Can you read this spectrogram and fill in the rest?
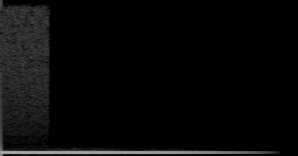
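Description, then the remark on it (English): A steady, continuous telephone dial tone from a hung-up receiver hums at a constant pitch for nearly three seconds, then cuts off abruptly. No voices are present. “turned back to his desk, hanging up the receiver, which then had started to emit a ghostly dial tone.”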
